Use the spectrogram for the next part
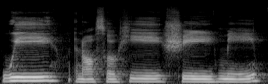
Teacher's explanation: it's high in front it's also called tense because it's a vowel that has a certain kind of tension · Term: high front tense vowel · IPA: /i/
